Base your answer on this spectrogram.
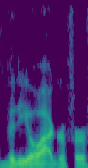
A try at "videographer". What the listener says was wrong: just say videographer.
